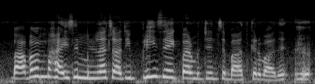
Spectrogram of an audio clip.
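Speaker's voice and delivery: ordinary delivery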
